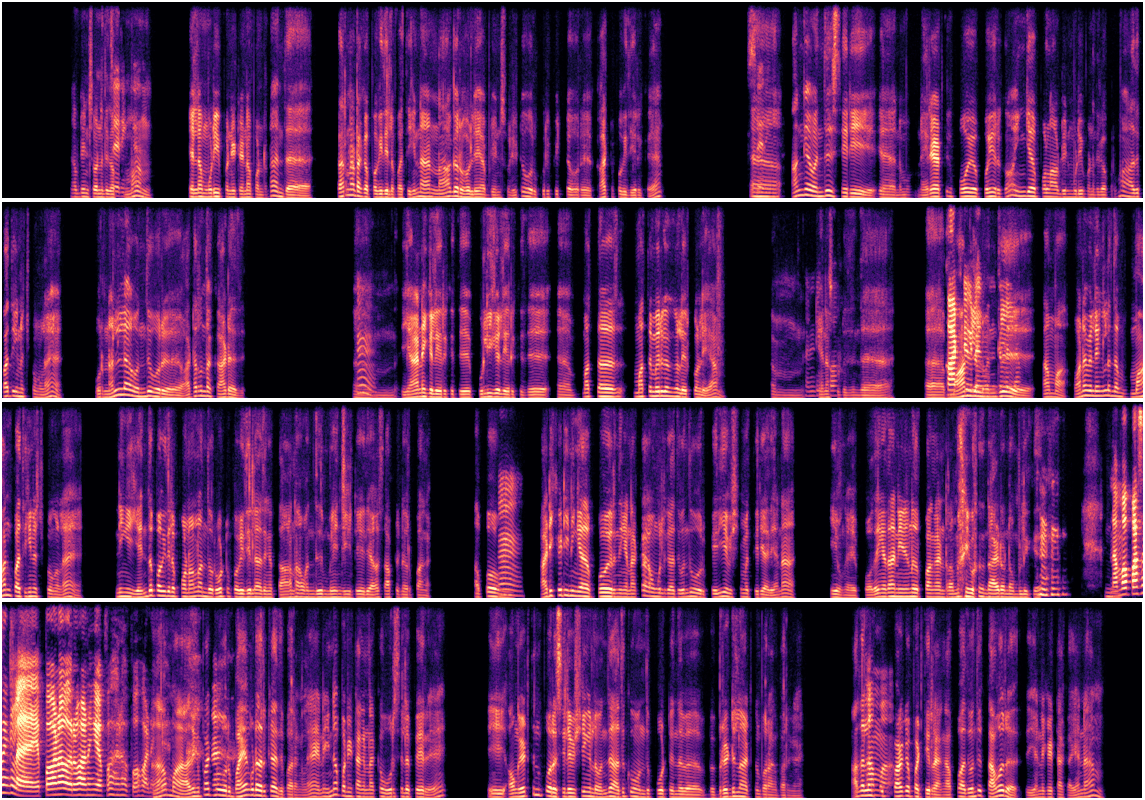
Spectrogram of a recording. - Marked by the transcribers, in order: laughing while speaking: "அதுங்க தானா வந்து மேய்ஞ்சுகிட்டு, எதையாவது சாப்பிட்டுன்னு இருப்பாங்க"; laughing while speaking: "நின்னுன்னு இருப்பாங்கன்ற மாதிரி ஒண்ணு ஆயிடும் நம்மளுக்கு"; laughing while speaking: "நம்ம பசங்கள எப்ப வேணா வருவானுங்க, எப்போ வேணா போவானுங்க"; other background noise
- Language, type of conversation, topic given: Tamil, podcast, காட்டில் உங்களுக்கு ஏற்பட்ட எந்த அனுபவம் உங்களை மனதார ஆழமாக உலுக்கியது?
